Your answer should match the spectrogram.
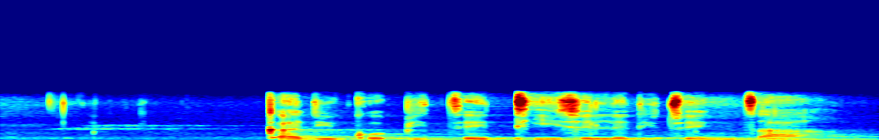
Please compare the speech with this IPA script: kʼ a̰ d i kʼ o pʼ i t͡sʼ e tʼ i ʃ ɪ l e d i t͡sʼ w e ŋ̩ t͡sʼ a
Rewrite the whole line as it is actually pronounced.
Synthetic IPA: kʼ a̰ d i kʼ o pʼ i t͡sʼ e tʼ i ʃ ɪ l e d i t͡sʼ w e ŋ̩ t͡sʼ a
